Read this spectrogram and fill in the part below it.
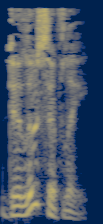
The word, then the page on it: delusively: British English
